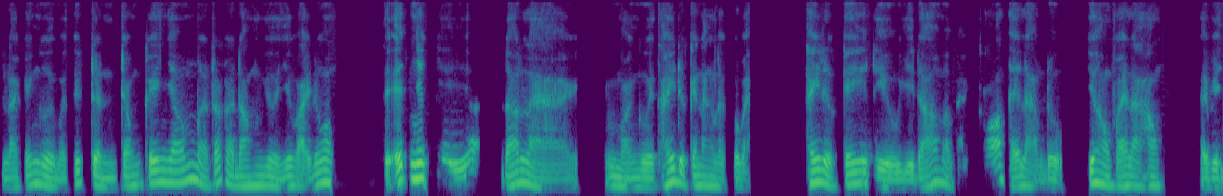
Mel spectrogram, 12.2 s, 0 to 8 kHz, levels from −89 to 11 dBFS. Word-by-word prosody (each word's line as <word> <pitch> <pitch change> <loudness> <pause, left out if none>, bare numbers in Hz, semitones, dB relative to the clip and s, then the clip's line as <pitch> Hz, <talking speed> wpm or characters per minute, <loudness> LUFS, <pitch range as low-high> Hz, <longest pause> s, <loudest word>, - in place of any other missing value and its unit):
là 95 0 -5
cái 115 +4 -1
người 110 -7 +2
mà 85 - -4
thuyết 135 - +1
trình 95 -3 +1
trong 110 +2 -1
cái 140 +3 +4
nhóm 140 +5 +2
mà - - -1
rất 140 +3 -2
là 110 - 0
đông 105 +1 -1
người 100 -4 0
như 110 +3 0
vậy, 90 -6 -1
đúng 130 +4 +1
hông? 140 - +1 0.5
Thì - - +3
ít 175 - +6
nhất 185 +1 +9 0.2
thì 390 -3 +1
á - - -3 0.2
đó 110 +4 0
là, 90 -9 -2 0.4
ừm, 105 -1 -2
mọi 95 -1 -2
người 95 -1 +1
thấy 140 +7 +2
được 135 - +3
cái 110 - 0
năng 110 -2 -2
lực 90 -2 -6
của 90 - -1
bạn, 90 -2 -7 0.5
thấy 135 +3 +5
được 110 -8 +3
cái 130 +3 +3
điều 90 -3 +2
gì 85 0 0
đó 105 +8 -2
mà 135 -5 -3
bạn - - -19 0.2
có - - 0
thể 100 +2 0
làm 85 -6 -4
được, 90 0 -1 0.3
chứ 135 - +6
hông 120 -6 +1
phải 105 +1 -1
là 105 -3 -2
hông. 105 0 -3 0.4
Tại 95 - 0
vì 95 0 -1
105 Hz, 265 wpm, -23 LUFS, 95-130 Hz, 0.5 s, nhất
